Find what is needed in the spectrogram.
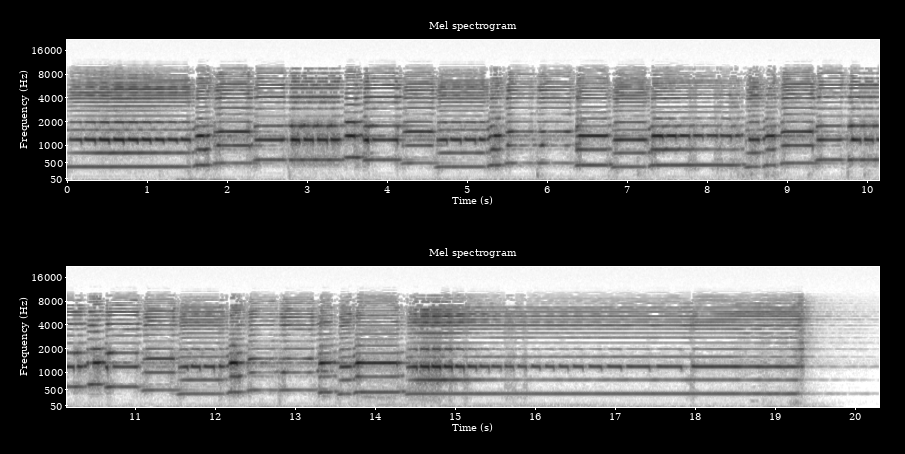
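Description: Suzuki Pipe Humming diatonic harmonica playing a tune in chords and single notes. It ends on one long held chord that wavers slightly as it begins and stops about a second before the end.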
